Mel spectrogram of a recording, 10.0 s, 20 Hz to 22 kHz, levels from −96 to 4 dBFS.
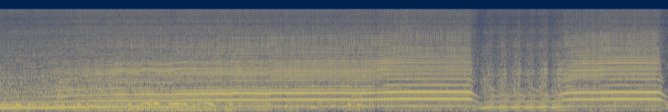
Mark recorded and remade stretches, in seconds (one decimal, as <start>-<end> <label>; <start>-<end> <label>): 0.0-1.3 recorded; 1.3-2.2 remade; 2.2-3.0 recorded; 3.0-3.6 remade; 3.6-10.0 recorded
